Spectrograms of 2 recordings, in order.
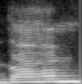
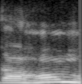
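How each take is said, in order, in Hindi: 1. आखिरी अक्षर में छोटी 'a' की आवाज़ है। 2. आखिरी अक्षर में लंबी 'o' की आवाज़ है। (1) "ये दहम भी नहीं होता" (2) "लफ्ज दहोम होता है"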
